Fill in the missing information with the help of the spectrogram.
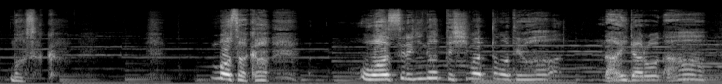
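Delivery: rising alarm, then trailing off; worried. Acted. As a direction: fret that he's been forgotten. Fears Jesus forgot him.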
